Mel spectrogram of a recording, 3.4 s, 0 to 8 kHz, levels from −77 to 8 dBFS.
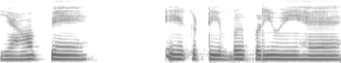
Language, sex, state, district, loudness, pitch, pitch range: Hindi, female, Bihar, Saharsa, -34 LUFS, 195 Hz, 185-200 Hz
